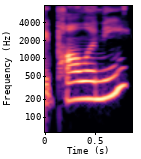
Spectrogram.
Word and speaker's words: Polony: You pronounce Polony. It's three syllables.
